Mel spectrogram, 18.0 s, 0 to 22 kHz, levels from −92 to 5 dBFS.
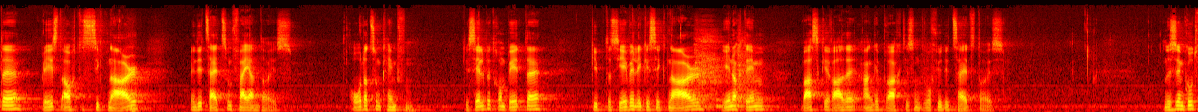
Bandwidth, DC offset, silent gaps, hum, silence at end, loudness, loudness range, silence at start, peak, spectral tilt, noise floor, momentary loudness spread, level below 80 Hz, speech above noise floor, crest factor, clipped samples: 18 kHz; under 0.1%; none; none; 0 s; -23 LUFS; 8 LU; 0 s; -2 dBFS; -3 dB/octave; -53 dBFS; 15 LU; -54 dBFS; 30 dB; 22 dB; under 0.1%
